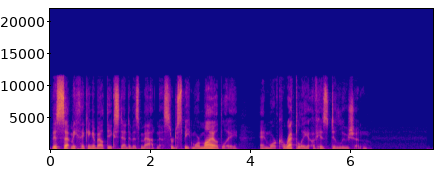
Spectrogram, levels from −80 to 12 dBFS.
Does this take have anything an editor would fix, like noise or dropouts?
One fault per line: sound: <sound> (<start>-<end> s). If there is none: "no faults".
no faults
